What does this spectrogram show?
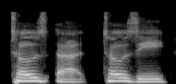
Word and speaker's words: Touzi: And then the company is spelled Touzi, which is TOUZI.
